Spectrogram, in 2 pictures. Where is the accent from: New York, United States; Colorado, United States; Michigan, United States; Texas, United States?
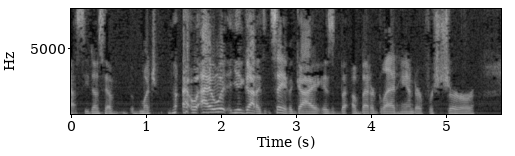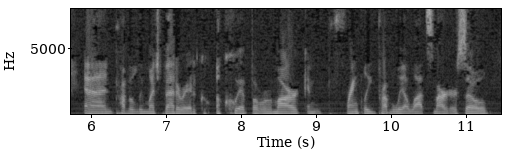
Michigan, United States; And I often brag about the people that hail from my home state of Michigan.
